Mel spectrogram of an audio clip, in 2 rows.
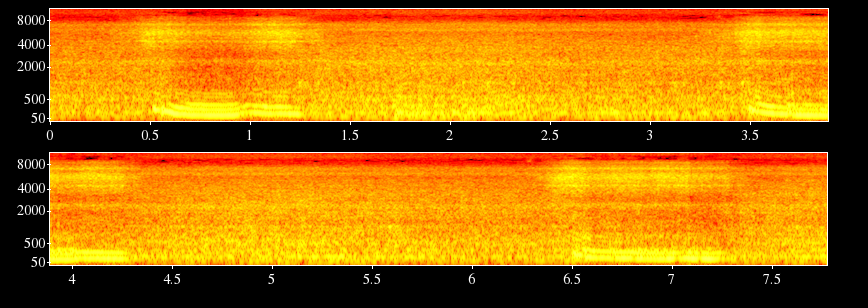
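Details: Sleeping girl snoring loudly: low, rattling snores about every three seconds, around 20 a minute, over steady background hum.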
